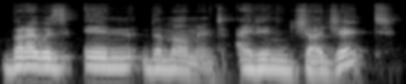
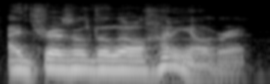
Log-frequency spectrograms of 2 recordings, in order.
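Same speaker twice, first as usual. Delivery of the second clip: normal talking voice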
